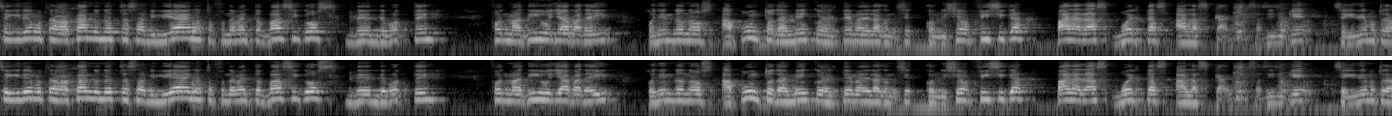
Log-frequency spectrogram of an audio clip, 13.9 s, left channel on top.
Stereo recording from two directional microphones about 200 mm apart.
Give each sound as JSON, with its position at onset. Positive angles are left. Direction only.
{"t": 0.0, "sound": "a man's voice", "side_deg": -5}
